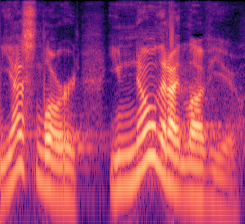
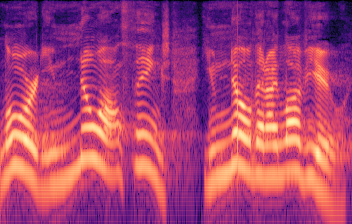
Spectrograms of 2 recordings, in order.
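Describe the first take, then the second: First: Said in the usual way. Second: Higher, louder, pleading answer; grieved Peter insists, voice raised; Peter, hurt at the third asking, pleads. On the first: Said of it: "He said to him". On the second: Acted. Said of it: "Peter was grieved".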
